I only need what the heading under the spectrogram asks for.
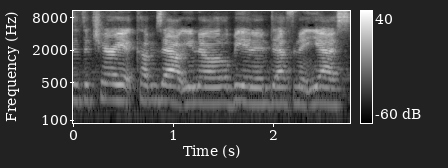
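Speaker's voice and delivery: normal talking voice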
